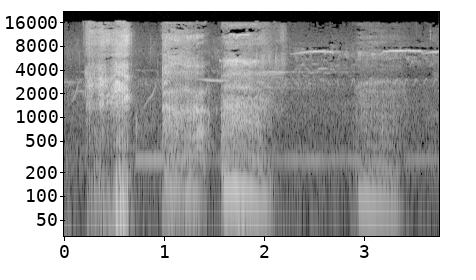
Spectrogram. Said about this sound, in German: Und es kommt nicht von deinen beiden Brüdern, sondern es klingt eher wie der Trollkönig, dem ihr gerade gegenüberstandet. Ich höre etwas, was ich denke, dass es der Trollkönig ist.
